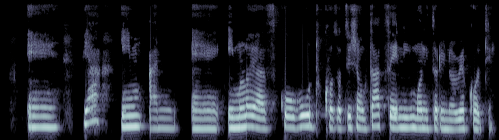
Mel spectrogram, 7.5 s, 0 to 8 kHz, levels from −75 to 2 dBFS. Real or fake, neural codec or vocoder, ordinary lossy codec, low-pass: real; none; none; 7.2 kHz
